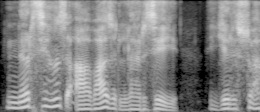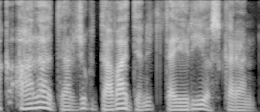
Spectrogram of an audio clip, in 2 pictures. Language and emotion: Kashmiri, fearful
